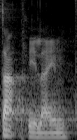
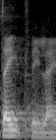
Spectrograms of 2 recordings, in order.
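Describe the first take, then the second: First: The first part sounds like 'Stapel'. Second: The first part does not sound like 'Stapel'. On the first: This keeps the original Anglo-Saxon pronunciation. The speaker calls it right. "it's actually pronounced Stapley Lane because the original Anglo-Saxon pronunciation was Stapelweg" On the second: This is a later, mistaken reading of the name. The speaker calls it wrong. "it's not pronounced Stapley Lane as I originally thought"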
